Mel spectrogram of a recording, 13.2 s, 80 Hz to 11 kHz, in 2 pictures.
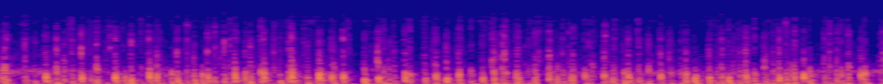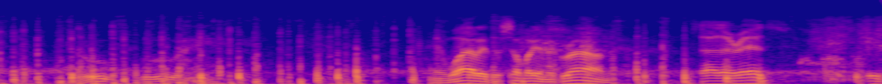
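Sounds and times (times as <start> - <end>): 
horse hooves clip-clopping: 0.0 - 13.2
speech: 10.0 - 12.5.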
